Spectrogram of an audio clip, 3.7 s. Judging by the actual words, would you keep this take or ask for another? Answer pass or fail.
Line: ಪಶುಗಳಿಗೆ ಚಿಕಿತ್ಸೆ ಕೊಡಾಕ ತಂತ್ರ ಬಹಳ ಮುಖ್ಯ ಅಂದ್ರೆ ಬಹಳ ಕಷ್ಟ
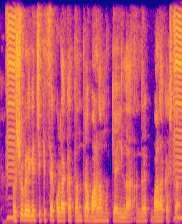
fail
